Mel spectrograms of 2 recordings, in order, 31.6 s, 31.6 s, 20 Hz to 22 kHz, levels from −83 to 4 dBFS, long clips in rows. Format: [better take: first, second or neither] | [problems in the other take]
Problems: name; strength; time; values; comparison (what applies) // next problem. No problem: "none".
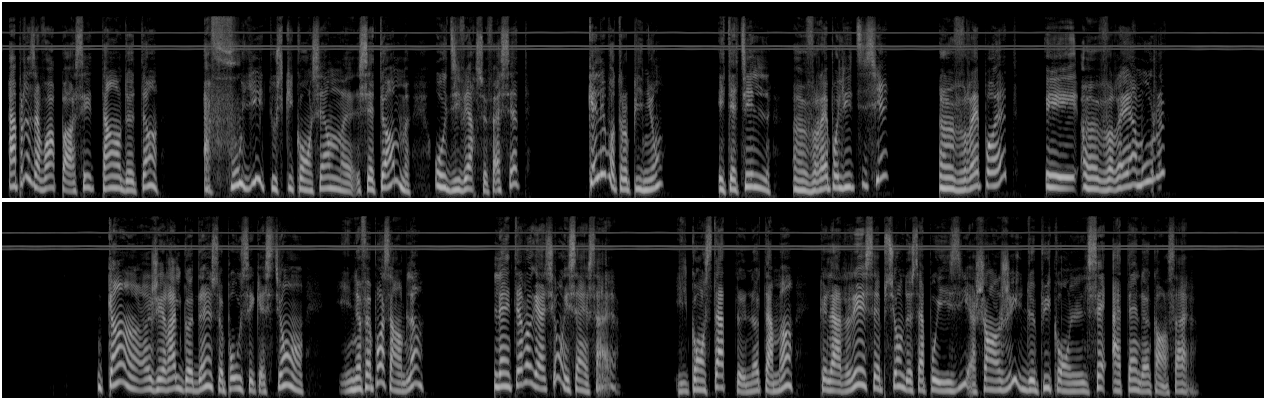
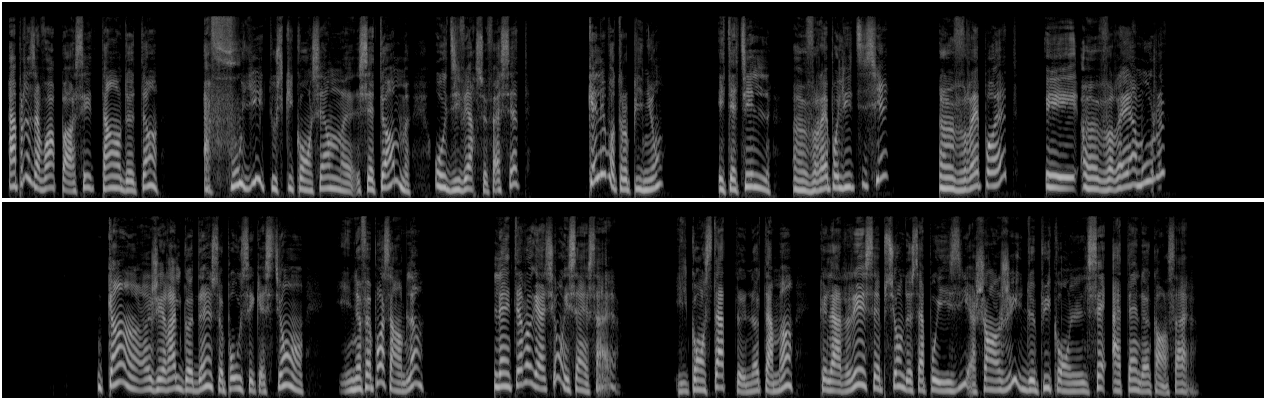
second | high-pitched whine; noticeable; throughout; 8.5 kHz, 15 dB below the speech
